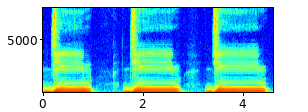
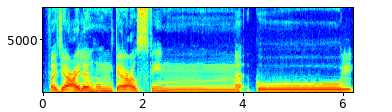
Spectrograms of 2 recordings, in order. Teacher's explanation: زبان کا جو سینٹر والا حصہ ہے اس کو اوپر کے تالو کے ساتھ ملانا ہے اور زبان تھوڑی پھیل جاتی ہے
